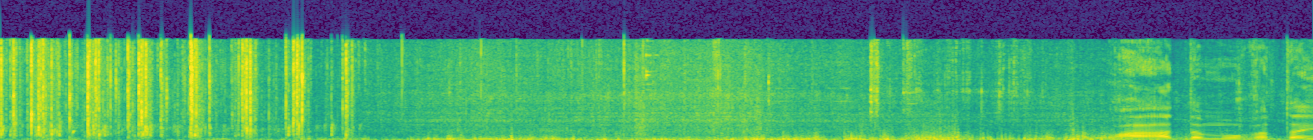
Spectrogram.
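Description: Rapid clicking and rubbing of a hand-held clip-on microphone against a suit jacket, then a dense low rumble for a few seconds; a man's voice resumes near the end.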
